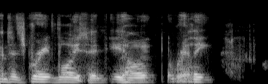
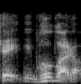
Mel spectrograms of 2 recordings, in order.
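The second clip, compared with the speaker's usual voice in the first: put-on gravelly voice, pitched higher; 6 semitones higher than usual. Quoting what he always says on Rogan's show: Alex Jones impression. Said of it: "he's always like".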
